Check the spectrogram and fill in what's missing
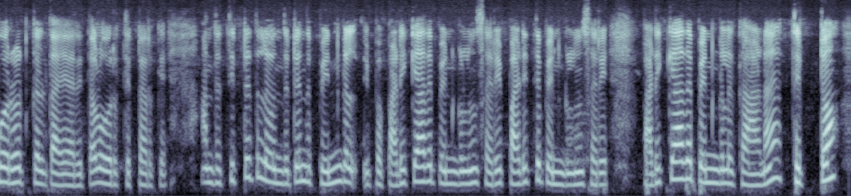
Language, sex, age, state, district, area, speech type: Tamil, female, 18-30, Tamil Nadu, Kallakurichi, rural, spontaneous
